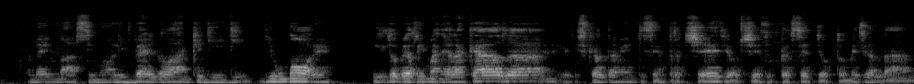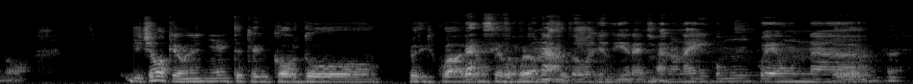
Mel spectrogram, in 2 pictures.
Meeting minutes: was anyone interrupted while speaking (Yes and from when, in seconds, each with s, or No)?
Yes, from 13.7 s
